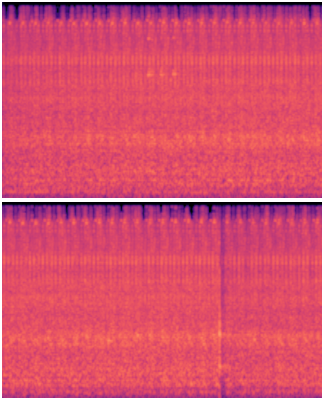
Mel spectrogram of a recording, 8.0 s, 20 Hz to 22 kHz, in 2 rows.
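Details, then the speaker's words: 2003 VW Passat 1.8T, cylinder-disconnect test: uneven, choppy idle with a loose irregular beat of about three a second; misfire traced to two failed ignition coils, cables also suspected; camshaft position sensor replaced. "A ver, Denis, préndelo. Ok. Anda mal. Sigue estando mal esto. Tal vez serán los cables."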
